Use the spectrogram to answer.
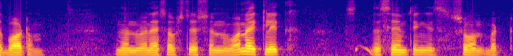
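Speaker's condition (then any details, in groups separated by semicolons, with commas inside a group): No condition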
